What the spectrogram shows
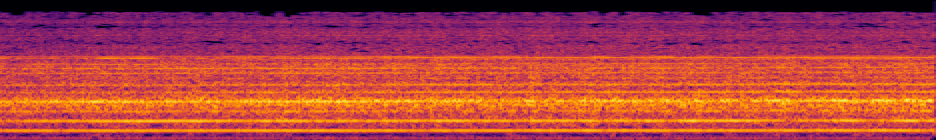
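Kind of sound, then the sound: household object, blender running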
